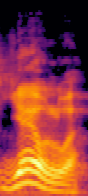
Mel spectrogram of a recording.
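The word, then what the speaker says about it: geolu: have this word and this initial sound is pronounced a year so it's yella yella and that becomes modern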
